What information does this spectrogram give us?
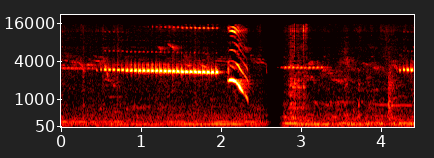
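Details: Sirtu singing in full voice: a steady pulsed trill held on one high pitch for about one and a half seconds, then a sharp downward-sweeping whistle, a short pause, and faint fragments of the trill over low background hum.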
